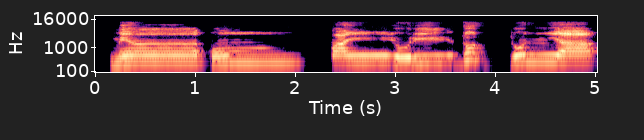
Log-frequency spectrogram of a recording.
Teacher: मीम साकिन के बाद मीम आ रहा है, यहाँ पर इदगाम होगा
